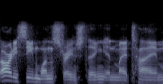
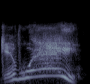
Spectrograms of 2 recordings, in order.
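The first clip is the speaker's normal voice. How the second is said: shrill, high, menacing, intimidating shout. Player's character pushing through a crowd, shouting at people, intimidating shout. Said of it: "put on my most intimidating face and shout".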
